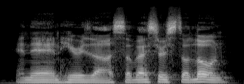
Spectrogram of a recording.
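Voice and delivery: usual speaking voice

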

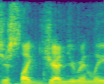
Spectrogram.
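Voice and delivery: ordinary talk, nothing marked

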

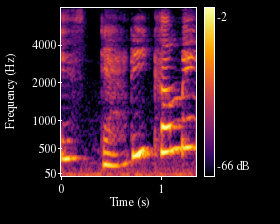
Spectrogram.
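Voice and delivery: high voice, every sound carefully over-enunciated. Recalling adorable movie moments, imitating the child: over-enunciating like Mara Wilson. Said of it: "really over-enunciating her words".

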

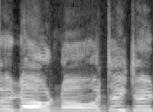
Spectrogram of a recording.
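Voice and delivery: enraged, shrill, very high-pitched angry screaming. Retelling how the coach turned on the speaker, imitating a coach screaming. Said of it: "he starts screaming at me".

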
